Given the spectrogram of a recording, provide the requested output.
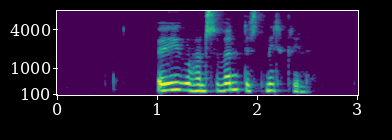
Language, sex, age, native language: Icelandic, female, 30-39, Icelandic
